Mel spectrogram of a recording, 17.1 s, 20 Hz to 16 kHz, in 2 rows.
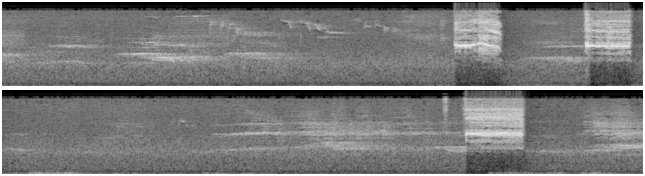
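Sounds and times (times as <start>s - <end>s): faint wavering bird calls: 5.6s - 8.9s, 11.3s - 17.0s
harsh bird screeches: 6.0s - 6.7s, 7.7s - 8.4s, 14.4s - 15.6s.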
